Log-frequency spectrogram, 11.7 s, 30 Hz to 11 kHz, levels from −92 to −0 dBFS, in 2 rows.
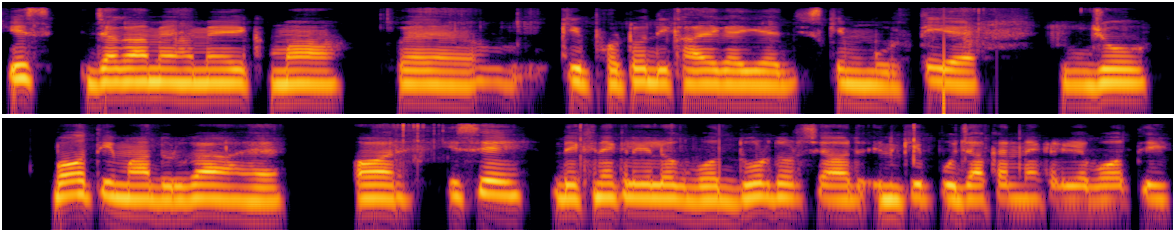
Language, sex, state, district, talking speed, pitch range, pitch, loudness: Hindi, male, Bihar, Supaul, 200 wpm, 150-165 Hz, 160 Hz, -18 LUFS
